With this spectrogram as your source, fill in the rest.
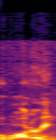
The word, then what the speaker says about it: watering: This is a watering can. Pronunciation, watering. The T is a fast D. Water, water. Then use the voiced R. Together, watering.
